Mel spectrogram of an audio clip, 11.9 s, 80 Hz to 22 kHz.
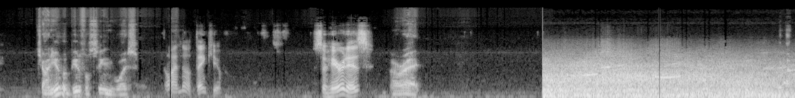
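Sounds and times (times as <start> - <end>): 
speech: 0.6 - 3.4, 4.0 - 6.4
aircraft landing with a failing thruster: 8.2 - 11.9.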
